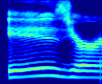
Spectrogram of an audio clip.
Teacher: this your can become more of an unstressed your. · you can use this R to connect to the vowel sound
